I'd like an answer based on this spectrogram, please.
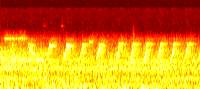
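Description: A bird singing a series of about a dozen short whistled notes, each sliding downward, that come slightly faster as it goes on.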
